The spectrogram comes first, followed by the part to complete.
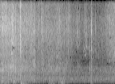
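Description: A dull knock of a wooden pole about half a second in, followed by faint rustling and light clicks as the pole is shifted over dry pine-needle ground.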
